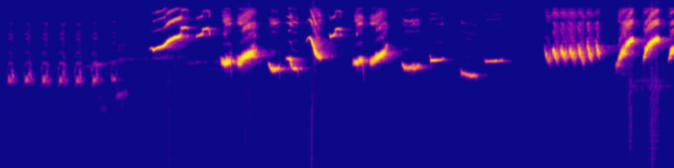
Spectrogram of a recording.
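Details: White-rumped shama in energetic full song, meant to rouse other shamas in the morning: a run of short repeated notes, then loud varied whistles, rising slurs and rich phrases with brief pauses, no other sounds.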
